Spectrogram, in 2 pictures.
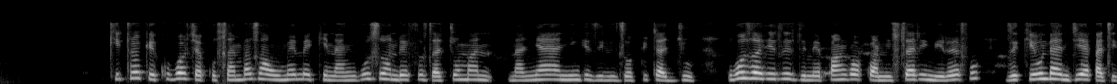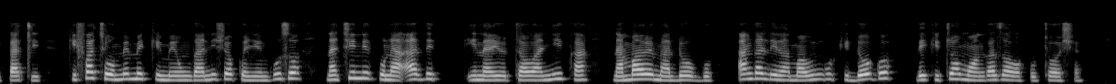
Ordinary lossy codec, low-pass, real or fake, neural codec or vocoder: Opus, 24 kbps; 7.2 kHz; fake; codec, 16 kHz, 2 kbps, FunCodec, trained on Chinese and English, 25 frames a second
